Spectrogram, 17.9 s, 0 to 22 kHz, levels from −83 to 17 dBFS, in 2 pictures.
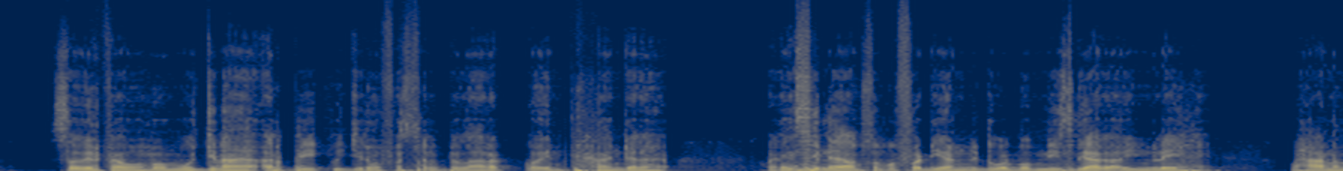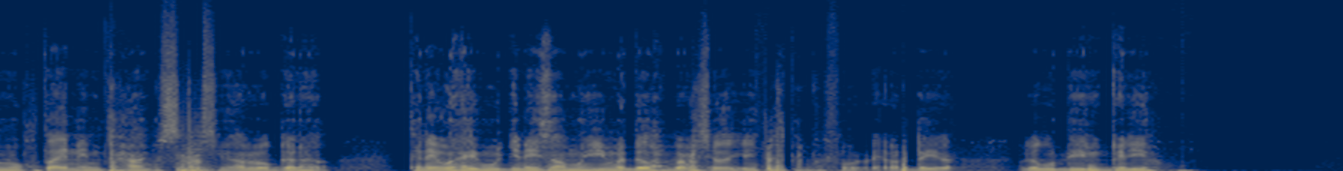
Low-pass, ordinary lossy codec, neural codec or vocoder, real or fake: none; none; codec, 44.1 kHz, 1.7 kbps, Pupu-Codec; fake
